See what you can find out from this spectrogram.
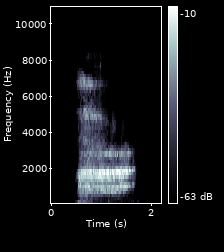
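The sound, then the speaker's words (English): One long, deep breath taken during a guided meditation, a soft, steady airy rush lasting just over a second, heard alone against silence. “Go ahead and take a deep breath.”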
